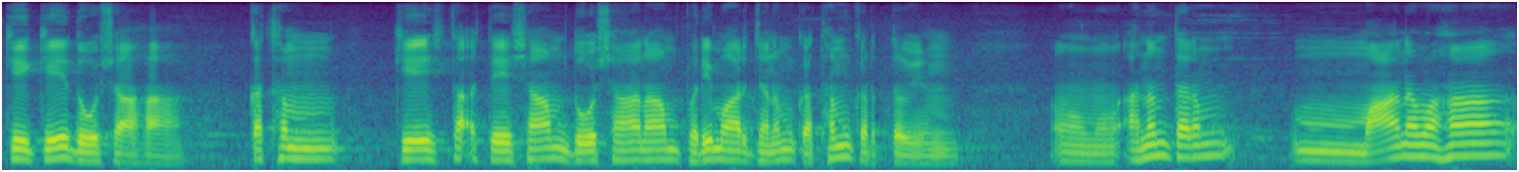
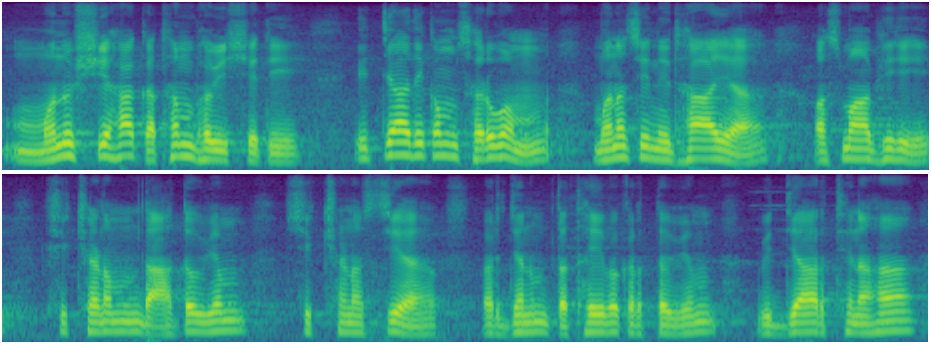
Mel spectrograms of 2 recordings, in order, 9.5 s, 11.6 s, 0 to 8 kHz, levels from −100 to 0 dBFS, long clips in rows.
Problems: constant background noise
